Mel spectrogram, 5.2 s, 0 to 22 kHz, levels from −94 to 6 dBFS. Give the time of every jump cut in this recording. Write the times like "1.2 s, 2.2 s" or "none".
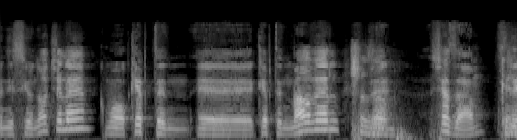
0.9 s, 3.4 s

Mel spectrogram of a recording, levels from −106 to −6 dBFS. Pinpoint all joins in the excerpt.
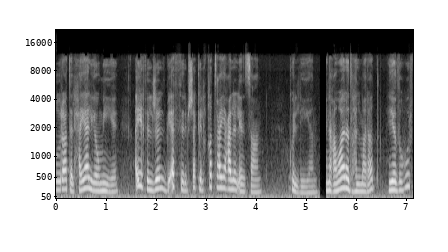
1.7 s, 4.7 s, 5.3 s

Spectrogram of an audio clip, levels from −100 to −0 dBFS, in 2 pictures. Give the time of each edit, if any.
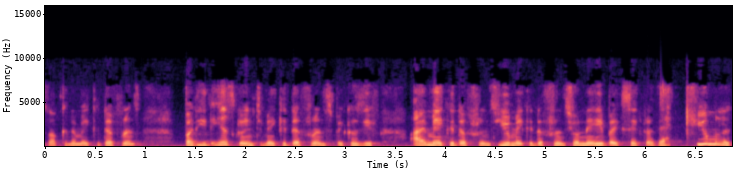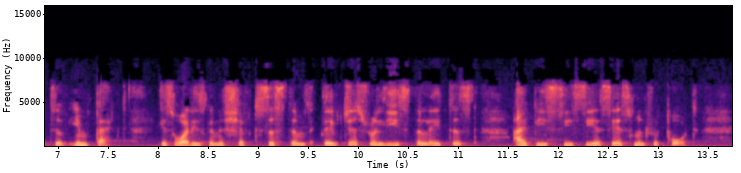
none

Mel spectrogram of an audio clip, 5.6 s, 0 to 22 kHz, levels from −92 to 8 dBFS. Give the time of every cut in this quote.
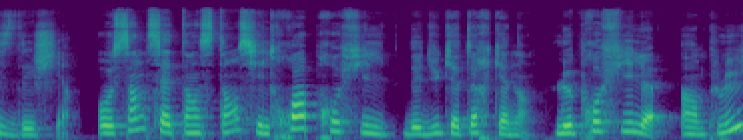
2.0 s, 2.9 s, 4.1 s

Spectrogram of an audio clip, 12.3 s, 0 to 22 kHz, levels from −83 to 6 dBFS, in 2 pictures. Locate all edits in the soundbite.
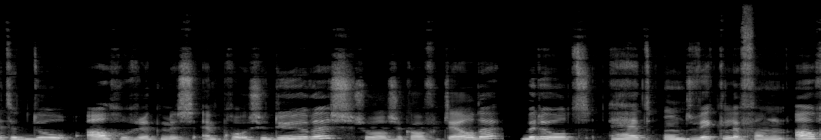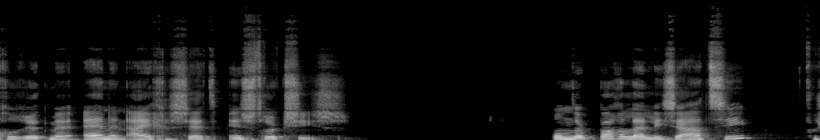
none

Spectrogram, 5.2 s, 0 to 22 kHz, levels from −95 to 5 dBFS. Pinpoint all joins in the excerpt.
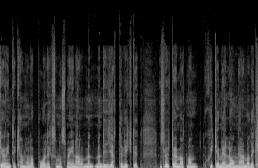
none

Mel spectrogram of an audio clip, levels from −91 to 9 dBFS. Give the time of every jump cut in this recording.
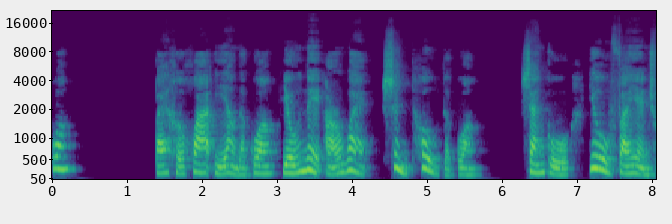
3.0 s, 5.9 s

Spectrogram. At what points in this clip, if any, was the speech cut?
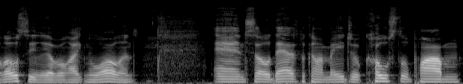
none

